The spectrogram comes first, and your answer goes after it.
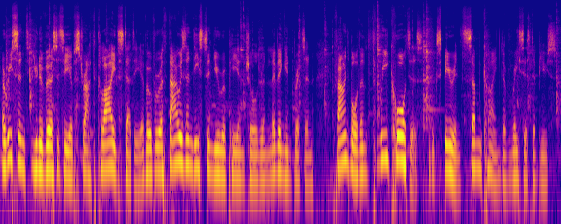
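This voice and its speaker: A woman reporter reading scripted news narration in a measured, clear delivery. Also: a bass voice, animated, a little hiss or hum.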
